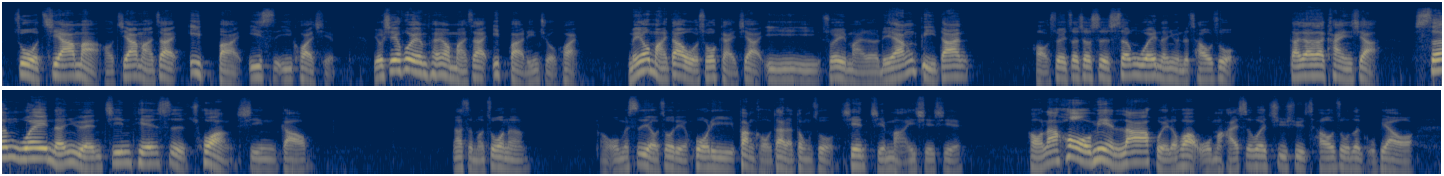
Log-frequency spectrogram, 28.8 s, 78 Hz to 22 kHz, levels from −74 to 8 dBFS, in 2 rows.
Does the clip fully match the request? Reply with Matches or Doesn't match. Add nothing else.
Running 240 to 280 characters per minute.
Matches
